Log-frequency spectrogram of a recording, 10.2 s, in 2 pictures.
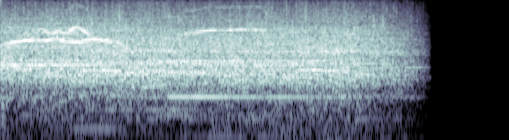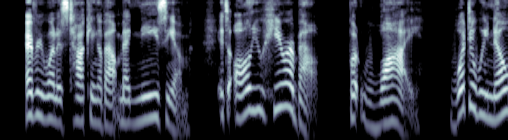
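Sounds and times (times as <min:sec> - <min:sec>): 
baseball stadium crowd cheering: 0:00.0 - 0:04.3
speech: 0:05.4 - 0:10.1.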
